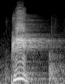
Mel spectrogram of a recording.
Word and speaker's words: 빛: 빛이라는 글자가 있지만 그리고 빛이라는 글자가 있지만 이 시옷과 치읓을 받침해서 날 수 있는 발음이 아니에요. 이 기역, 니은, 디귿, 리을, 미음, 비읍, 이응이라는 이 7개만 받침의 소리가 나거든요. 그래서 이건 둘 다 어떻게 발음되냐면 얘도 빛, 얘도 빛, 디귿이라는 대표음으로 발음이 난다.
